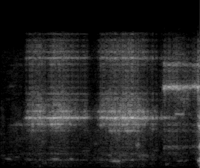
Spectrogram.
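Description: Faint hiss with thin, steady high whistling tones from an open audio line, in two stretches split by a short break. Typical of a remote caller's line opening up just before they speak.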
